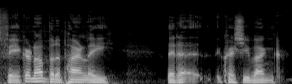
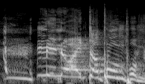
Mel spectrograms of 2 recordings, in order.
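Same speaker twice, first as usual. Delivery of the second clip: high, loud, slow mock Jamaican accent; hammed-up patois line through laughter; 4 dB louder than usual. Joking about the boxer's mother tongue, mock Jamaican accent. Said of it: "launched into the Jamaican".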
